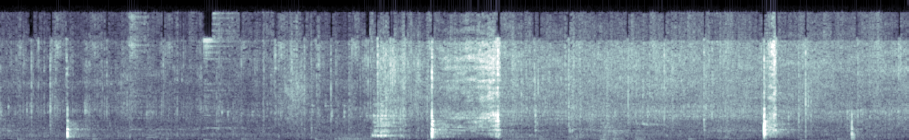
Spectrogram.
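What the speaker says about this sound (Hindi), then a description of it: "मसाला इसका बनेगा और इसमें जाएगा पहले प्याज।" Chopped onion stirs and sizzles in hot oil for a masala, a steady soft frying hiss broken by repeated low scraping strokes and a few sharp clicks of the spoon against the pan, close up with no talk.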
